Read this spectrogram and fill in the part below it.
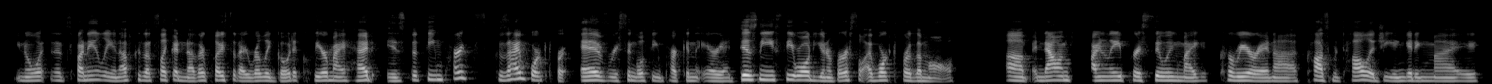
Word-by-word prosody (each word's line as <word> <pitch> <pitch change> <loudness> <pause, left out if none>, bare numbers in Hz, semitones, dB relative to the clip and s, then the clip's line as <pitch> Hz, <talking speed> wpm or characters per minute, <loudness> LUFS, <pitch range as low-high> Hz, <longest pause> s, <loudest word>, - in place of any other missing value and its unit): You - - -12
know 175 - -2
what, 185 +1 -2
that's 185 -1 -10
funnily 200 -1 -1
enough, 180 +3 -2
'cause 210 - -8
that's 180 0 -3
like 200 0 +1
another 180 -1 0
place 195 +1 0
that - - -9
I - - +2
really 170 +2 0
go 160 0 -2
to 185 - -2
clear 185 0 -1
my 180 -2 0
head 185 +4 +2
is 160 0 -5
the 205 - -3
theme 220 +2 -2
parks, 275 +5 0 0.2
'cause 200 -2 -5
I've 255 +4 +4
worked 200 0 -1
for - - -6
every 180 -2 +4
single 170 +1 -3
theme 170 -2 -8
park 160 0 -5
in 170 - -3
the 165 - -9
area, 155 -1 -1
Disney, 215 -1 +7
SeaWorld, 205 -2 +3
Universal, 175 +3 -1
I've 175 0 -2
worked 190 0 +1
for 180 -2 0
them 160 -1 -1
all. 150 +1 -8 0.5
Um, 180 -4 +2
and 175 +2 -5
now 190 +1 +5
I'm 195 0 -1 0.2
finally 185 +1 +1
pursuing 185 -1 0
my 165 +1 -3
career 180 -4 +3
in, 160 0 +1
uh, 155 -1 -3
cosmetology 180 -2 0
and 160 +1 -1
getting 165 -1 -2
my 160 0 -4
180 Hz, 225 wpm, -25 LUFS, 165-195 Hz, 0.5 s, Disney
